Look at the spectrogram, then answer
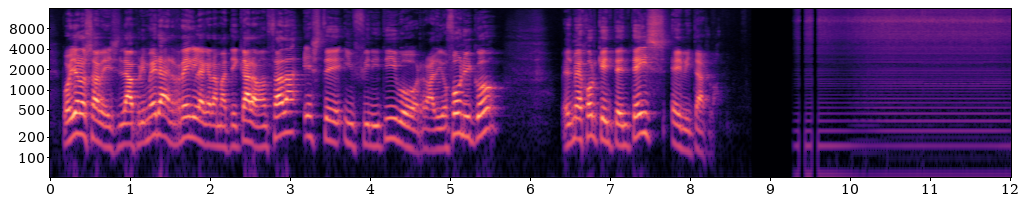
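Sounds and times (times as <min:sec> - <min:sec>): neon sign electrical hum: 0:09.4 - 0:12.0.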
